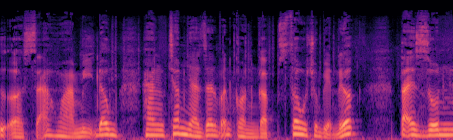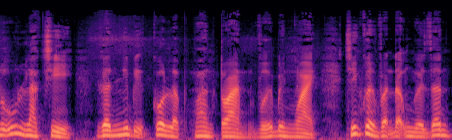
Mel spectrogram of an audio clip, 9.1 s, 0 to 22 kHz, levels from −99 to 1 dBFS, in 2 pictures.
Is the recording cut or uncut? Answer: uncut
